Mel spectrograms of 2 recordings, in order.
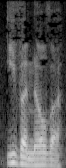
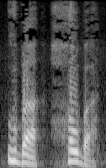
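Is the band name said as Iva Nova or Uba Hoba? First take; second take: Iva Nova; Uba Hoba. First: The name is said as Iva Nova. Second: The name is said as Uba Hoba. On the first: The speaker calls it right. "the right way to pronounce it is Iva Nova" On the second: The speaker calls it wrong. "if you looked at the CD, I guess you would think that their name was Uba Hoba"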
